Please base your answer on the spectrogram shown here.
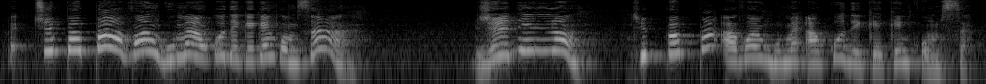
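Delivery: high-pitched, hammed-up outrage; indignant protest. Speaker scolds listeners pining over a fleeting lover, indignant protest. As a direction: protest loudly, voice shooting up.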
